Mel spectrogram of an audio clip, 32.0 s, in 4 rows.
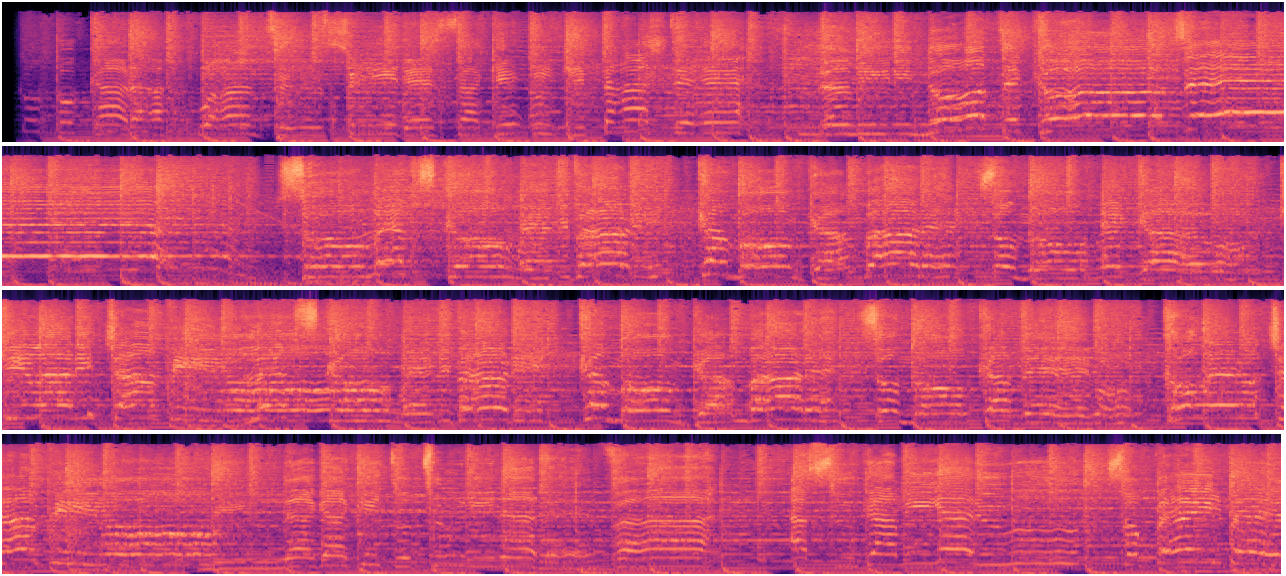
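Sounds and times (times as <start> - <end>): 
cha cha cha music: 0.1 - 32.0.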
